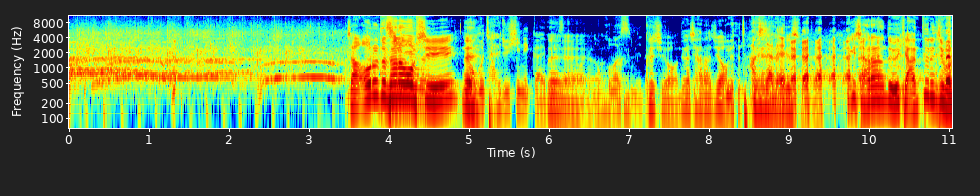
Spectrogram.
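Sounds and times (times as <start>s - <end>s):
audience applauding: 0.0s - 4.4s
speech: 3.5s - 11.0s
laughter: 8.2s - 11.0s.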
